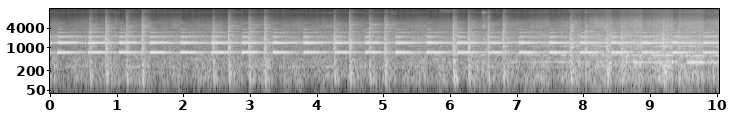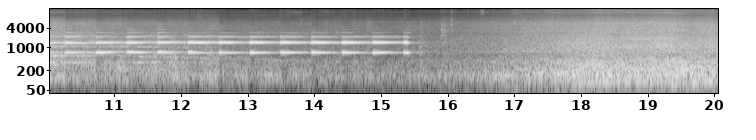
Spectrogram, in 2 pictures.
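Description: Railway level-crossing warning bell ringing at a steady pulse of about one and a half strikes a second, over the clatter of a train's wheels passing on the track. The bell cuts off about 15 seconds in. Traffic noise then swells as scooters cross the wet road.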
